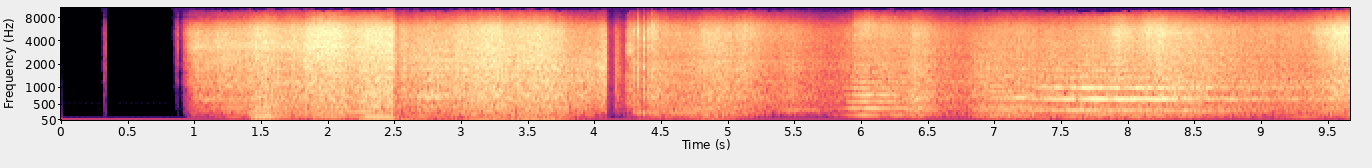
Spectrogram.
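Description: Water laps against the hull of a small wooden boat.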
